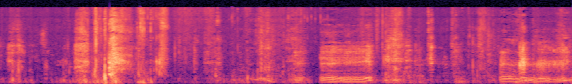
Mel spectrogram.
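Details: Dogs saying good morning to one another with a rough mix of growls, snarling barks and low rumbling vocalisations, several drawn-out growly moans repeated near the end.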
